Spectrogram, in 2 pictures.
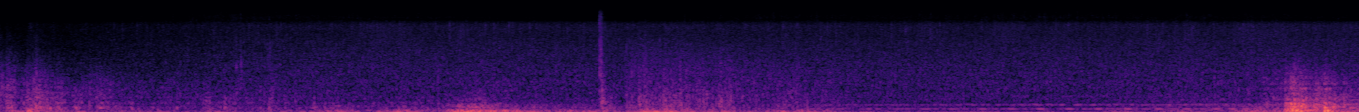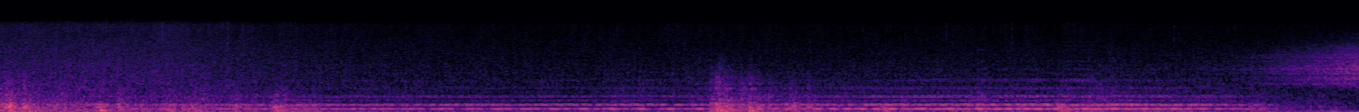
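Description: Steady rain with repeated rolls of thunder, the loudest about halfway through. From about a third of the way in, a low drone note is held beneath it.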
